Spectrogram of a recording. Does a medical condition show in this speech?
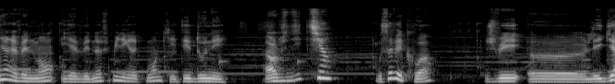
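No.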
